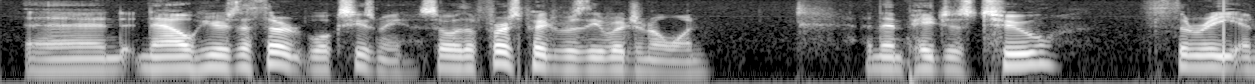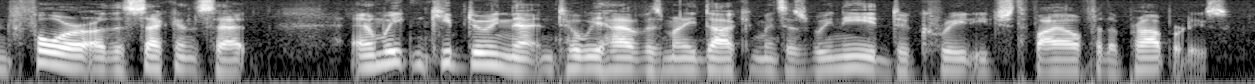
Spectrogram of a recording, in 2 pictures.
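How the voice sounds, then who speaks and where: A man speaks at a fairly quick pace with a medium pitch and ordinary pitch variation. Noticeable background noise is present. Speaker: real estate trainer. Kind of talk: tutorial.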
